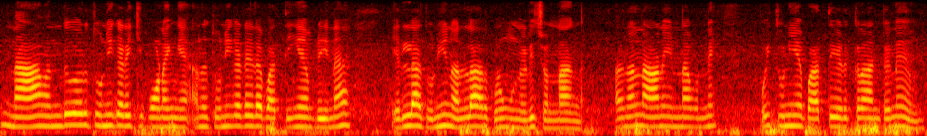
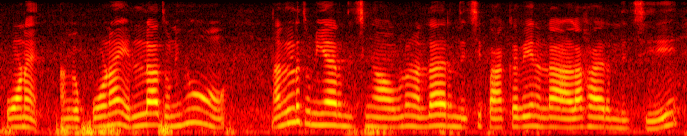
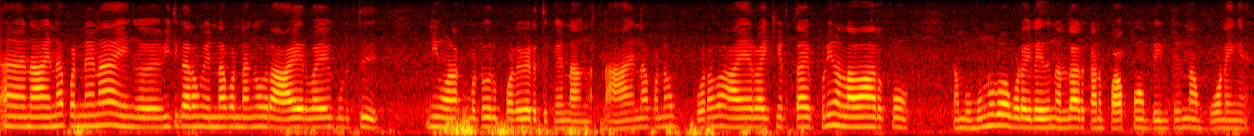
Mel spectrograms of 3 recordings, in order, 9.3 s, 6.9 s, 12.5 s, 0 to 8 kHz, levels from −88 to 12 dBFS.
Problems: constant background noise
